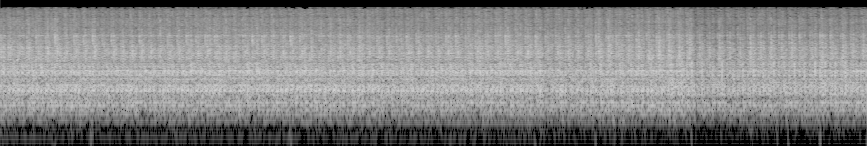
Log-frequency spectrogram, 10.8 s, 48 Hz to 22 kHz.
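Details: Mazda Miata on its first start in 8 months with fresh oil; it ran about 1 second at full throttle with an object left propping the throttle open. A fast, uneven hard internal knock, about four per second; the cause is unknown.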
